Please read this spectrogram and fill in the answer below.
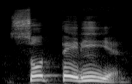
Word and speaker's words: soteria: na língua grega Tá mas soteria tanto o o quanto o e tem tem som fechado aí Livramento espiritual e eterno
